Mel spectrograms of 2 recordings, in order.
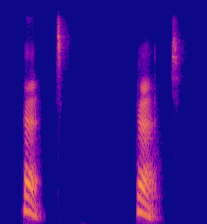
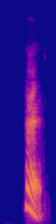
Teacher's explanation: The base sound is a KH sound, that glottal sound, like you're clearing your throat.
